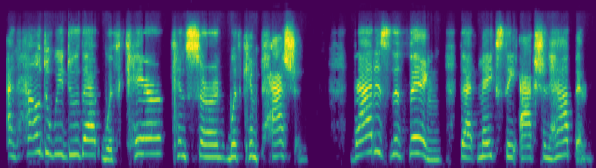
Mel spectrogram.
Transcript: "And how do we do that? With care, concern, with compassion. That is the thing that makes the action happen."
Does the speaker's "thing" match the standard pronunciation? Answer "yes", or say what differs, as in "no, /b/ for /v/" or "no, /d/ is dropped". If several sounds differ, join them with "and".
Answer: yes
